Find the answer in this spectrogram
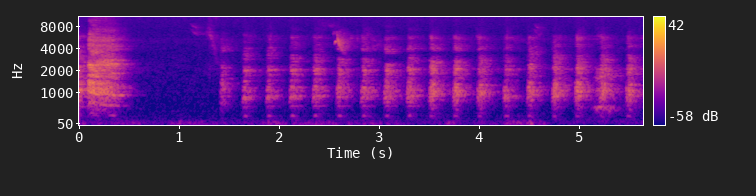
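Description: A bird calling in a rapid, even series of short notes, about five a second, starting a little over a second in, after a short noisy burst at the very start.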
